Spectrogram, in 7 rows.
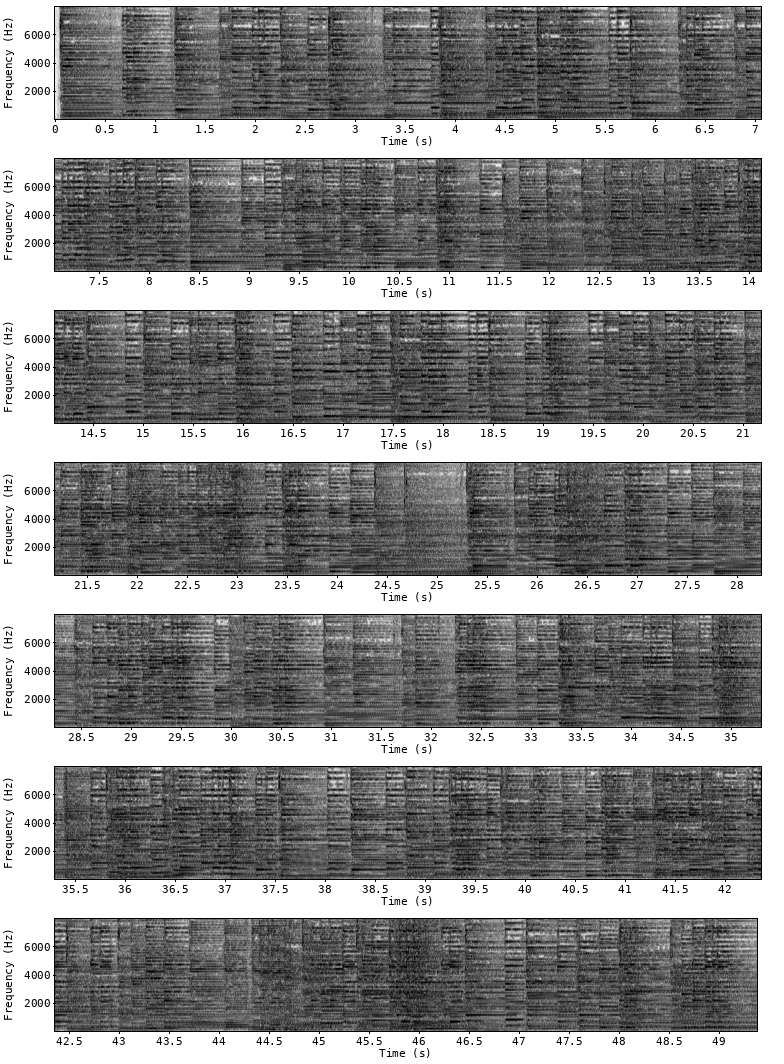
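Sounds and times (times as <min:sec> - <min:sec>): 
harpsichord sarabande in F major: 0:00.0 - 0:49.3.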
